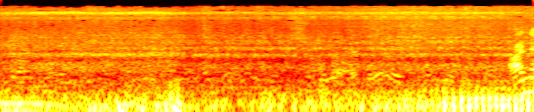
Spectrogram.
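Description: Small motorcycle engines running, with one motorcycle approaching and growing louder near the end.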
